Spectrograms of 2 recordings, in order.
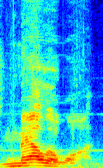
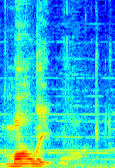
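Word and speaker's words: Maliwan: or not Teddy er its mallow on not Molly I'm not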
